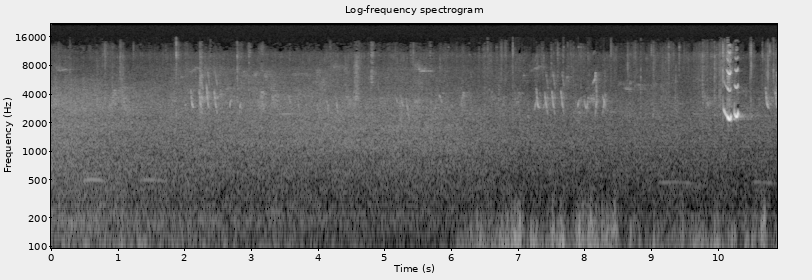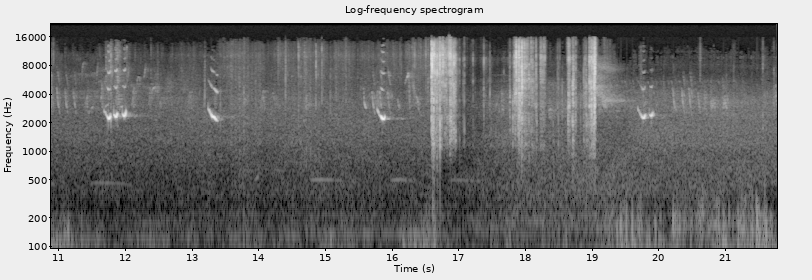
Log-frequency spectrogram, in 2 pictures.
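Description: Outdoor wind rumble on the microphone, with a handful of short, sharp bird chirps, each a quick falling note, spaced a second or two apart through the second half. A cluster of loud sharp noises comes close to the microphone about three quarters of the way through.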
